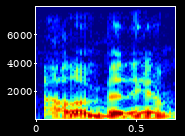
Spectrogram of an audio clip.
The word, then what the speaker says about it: aluminium: there an aluminium one yes aluminium that's the correct pronunciation there's an aluminium one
